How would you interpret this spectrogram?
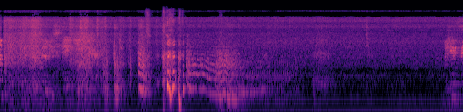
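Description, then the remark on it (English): A dog breaks wind: one loud, rasping, buzzy burst that trails off into a lower sputter, set against a steady hiss of background noise. “This is a dog, an actual dog farting.”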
